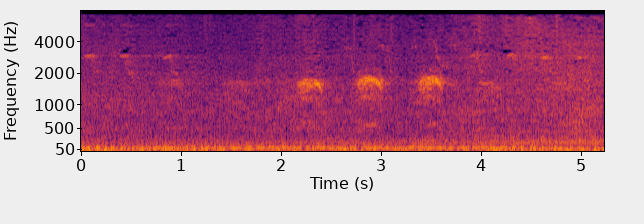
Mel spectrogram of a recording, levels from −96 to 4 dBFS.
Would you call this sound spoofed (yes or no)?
yes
